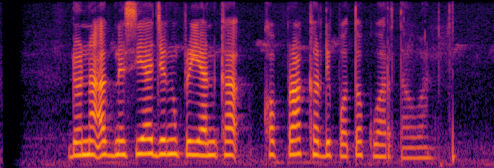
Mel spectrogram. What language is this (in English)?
Sundanese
